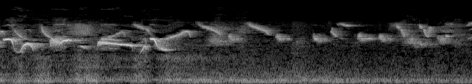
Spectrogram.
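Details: Trigger recording of wambi song for caged birds: rapid slurred whistles at first, then a quick run of high chirping notes that fades slightly, with faint background murmur.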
